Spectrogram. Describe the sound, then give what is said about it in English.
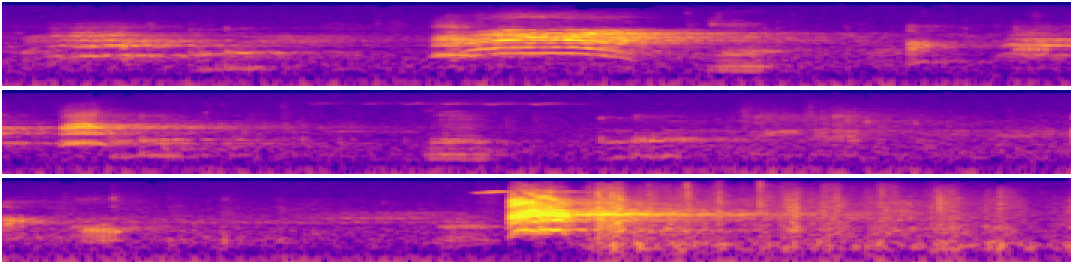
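Ravens giving snorting, grunting calls that resemble a boar's: many rough, harmonic croaks and snorts of varied length over a steady low rumble, with a louder, harsher burst near the end. “Those snorting noises in this recording might sound a little bit like boars. They're not. These are ravens.”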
